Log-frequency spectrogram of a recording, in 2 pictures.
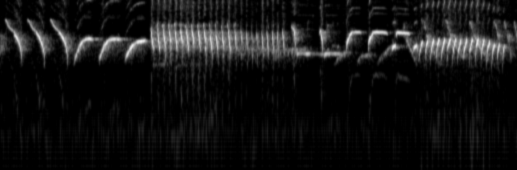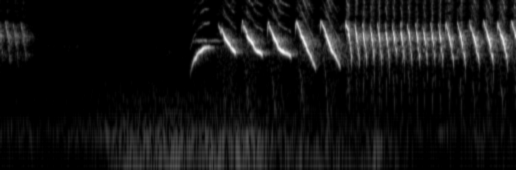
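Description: A Timbrado canary sings rapid runs of high, metallic trills and descending whistled notes, with a brief pause midway before the rolling phrases resume.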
